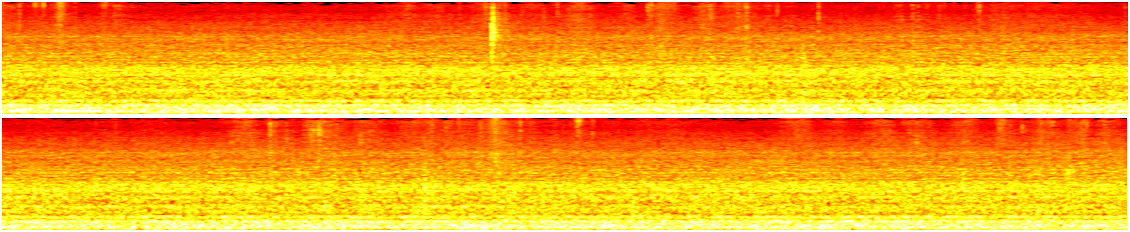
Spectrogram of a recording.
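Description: A steady mechanical hum in the background, with a few faint taps of a kitchen knife against a plastic cutting board as boiled liver is sliced.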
